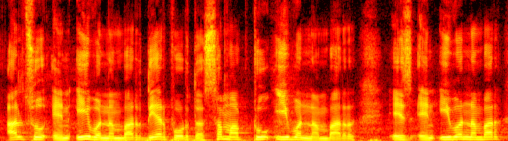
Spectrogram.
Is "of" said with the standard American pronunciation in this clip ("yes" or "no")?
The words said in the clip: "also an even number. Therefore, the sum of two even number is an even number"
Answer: no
